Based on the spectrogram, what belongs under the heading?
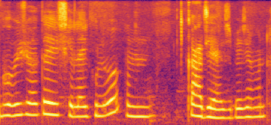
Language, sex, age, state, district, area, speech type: Bengali, female, 18-30, West Bengal, Darjeeling, urban, spontaneous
